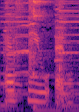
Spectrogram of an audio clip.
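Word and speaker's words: ふん: p-u-n and the rest are pronounced a spoon f-u-n as the pronunciation are the same the mean is from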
